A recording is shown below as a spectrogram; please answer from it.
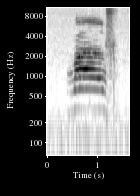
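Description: A Siamese cat gives one loud, drawn-out meow, steady in pitch and rich in overtones.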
